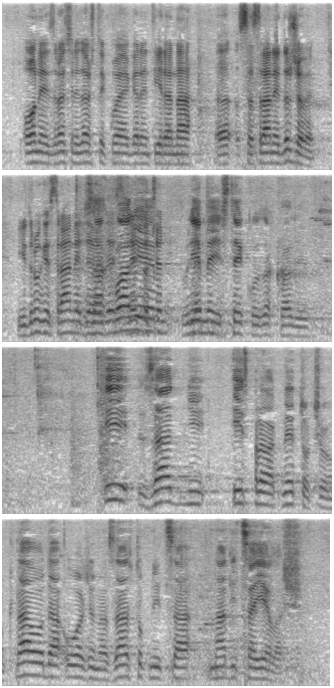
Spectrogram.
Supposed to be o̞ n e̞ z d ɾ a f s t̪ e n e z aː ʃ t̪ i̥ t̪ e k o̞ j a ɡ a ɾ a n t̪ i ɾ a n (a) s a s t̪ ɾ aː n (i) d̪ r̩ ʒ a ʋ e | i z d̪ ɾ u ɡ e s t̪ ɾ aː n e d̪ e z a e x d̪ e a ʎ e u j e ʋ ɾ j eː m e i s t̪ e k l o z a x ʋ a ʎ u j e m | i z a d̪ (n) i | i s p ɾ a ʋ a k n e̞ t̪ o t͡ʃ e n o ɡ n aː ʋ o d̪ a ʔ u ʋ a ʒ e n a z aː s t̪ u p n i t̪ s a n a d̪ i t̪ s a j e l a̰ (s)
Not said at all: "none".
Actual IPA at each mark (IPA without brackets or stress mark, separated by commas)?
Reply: a, e, ɲ, ʃ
